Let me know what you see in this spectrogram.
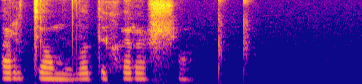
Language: Russian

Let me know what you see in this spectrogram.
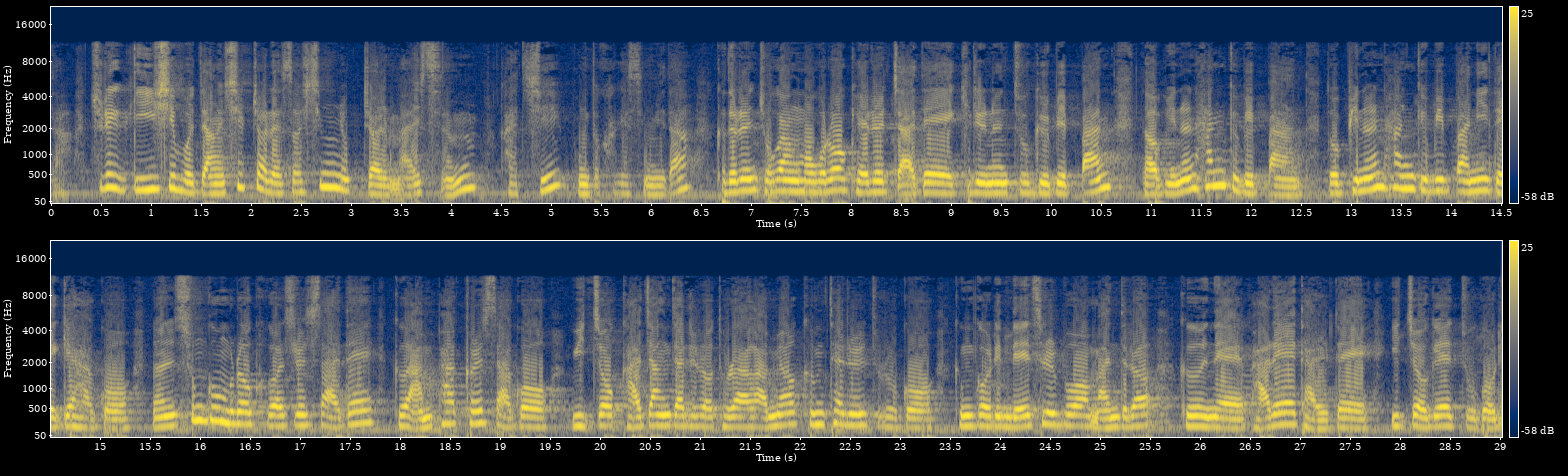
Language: Korean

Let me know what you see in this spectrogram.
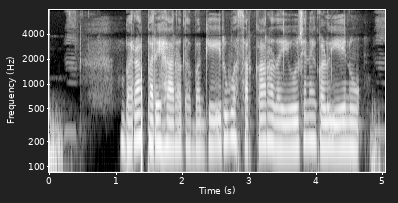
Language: Kannada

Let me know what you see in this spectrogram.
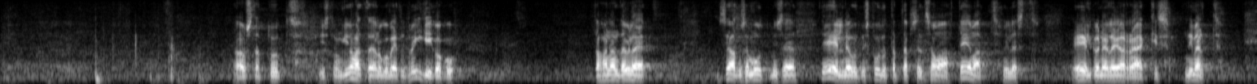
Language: Estonian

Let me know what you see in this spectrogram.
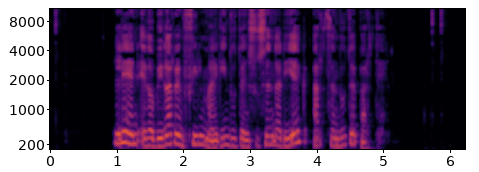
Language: Basque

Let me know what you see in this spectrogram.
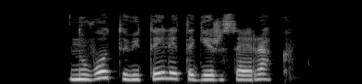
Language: Mari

